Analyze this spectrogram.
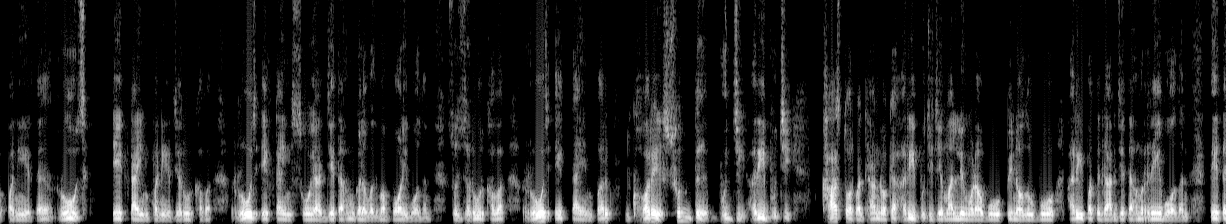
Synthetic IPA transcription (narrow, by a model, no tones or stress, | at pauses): pɐniːɾt̪eɾoːd͡ʒ | eːkʈaːɪmpɐniːɾd͡ʒɐɾuːɾkʰɐbaɾoːd͡ʒeːk̚ʈaːɪmsoːjad͡ʒeːt̪eɦɐmɡɐɽəʋəlimãbɔːɽiboːld̪ənsozɐɾuːɾkʰɐbaɾoːd͡ʒeːk̚ʈaːɪmpɐɾ | ɡʱɔːɾeʃʊd̪ʱbʱʊd͡ʒihɐɾibʱʊd͡ʒi | kʰaːst̪ɔːɾpɐɾd̪ʱjaːnɾɔːkaɦɐɾibʱʊd͡ʒid͡ʒeːmãlɪŋɡoɽaboːpɪnɔːlubohɐɾipɐt̪ed̪aːɾd͡ʒeːt̪ẽɦɐmɾeːboːld̪ənt̪eːt̪e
